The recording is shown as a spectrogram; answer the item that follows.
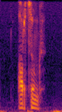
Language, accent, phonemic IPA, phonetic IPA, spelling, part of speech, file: Armenian, Eastern Armenian, /ɑɾˈt͡sʰunkʰ/, [ɑɾt͡sʰúŋkʰ], արցունք, noun, Hy-արցունք.ogg
- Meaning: tear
